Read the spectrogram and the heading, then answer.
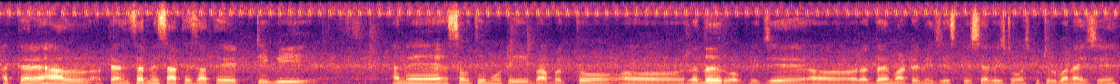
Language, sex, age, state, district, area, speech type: Gujarati, male, 45-60, Gujarat, Ahmedabad, urban, spontaneous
